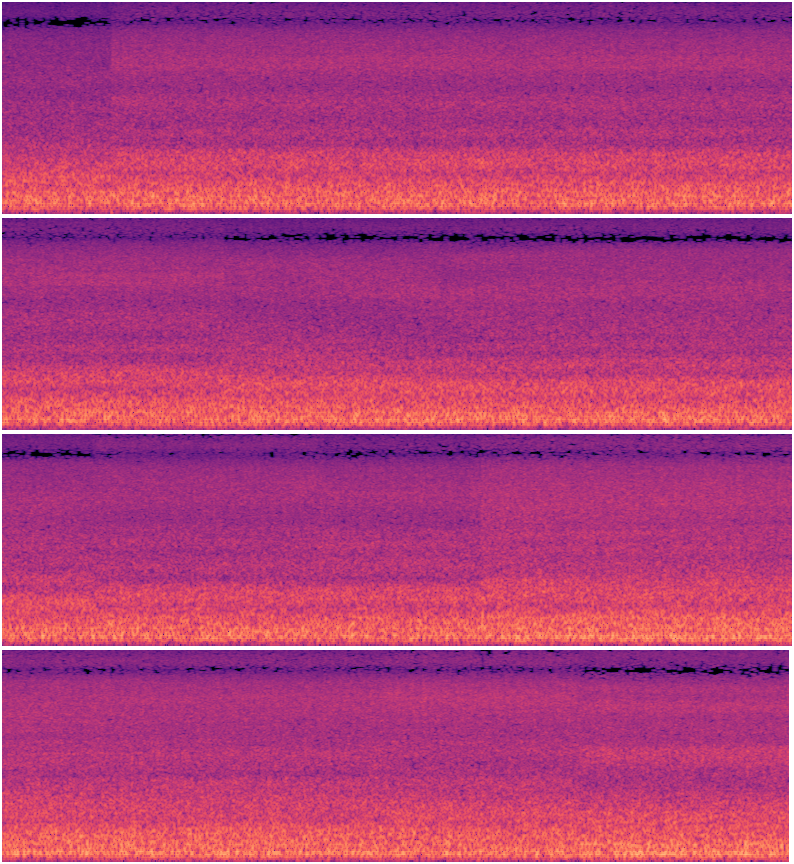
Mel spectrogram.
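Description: River water pouring over a low concrete weir, a steady rushing splash of falling sheets of water hitting rock and pooled water below. It grows slightly louder in the last third.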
